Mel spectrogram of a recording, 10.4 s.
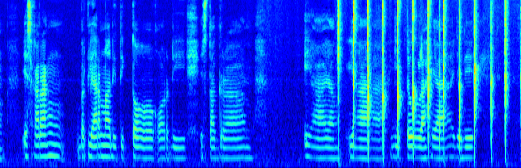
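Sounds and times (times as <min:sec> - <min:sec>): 
speech: 0:00.0 - 0:05.4, 0:06.1 - 0:09.7
manual hand claps: 0:06.8 - 0:10.4.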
